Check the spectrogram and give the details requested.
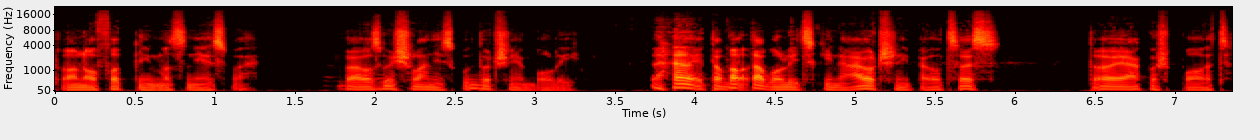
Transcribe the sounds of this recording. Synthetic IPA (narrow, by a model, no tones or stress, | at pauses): t̪ɔlɛnɔxɔt̪niːmɔt͡sɲɪɛsmɛ̰ | t̪ɔɾɔzmiːʃlaɲɪiskut̪ɔt͡ʃɲɛbɔ̰lḭ | jɛt̪ɔmɛt̪abɔlit͡skinaːɾɔt͡ʃniːpɾɔt͡sɛs | t̪ɔjɛakɔʃpɔɾt̪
